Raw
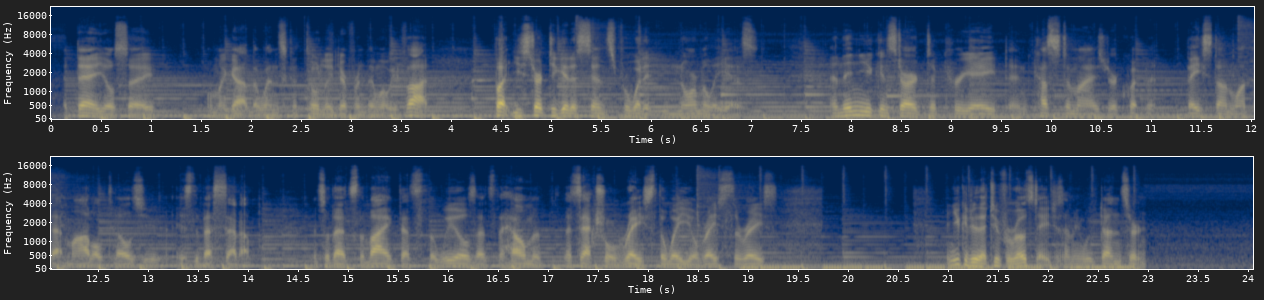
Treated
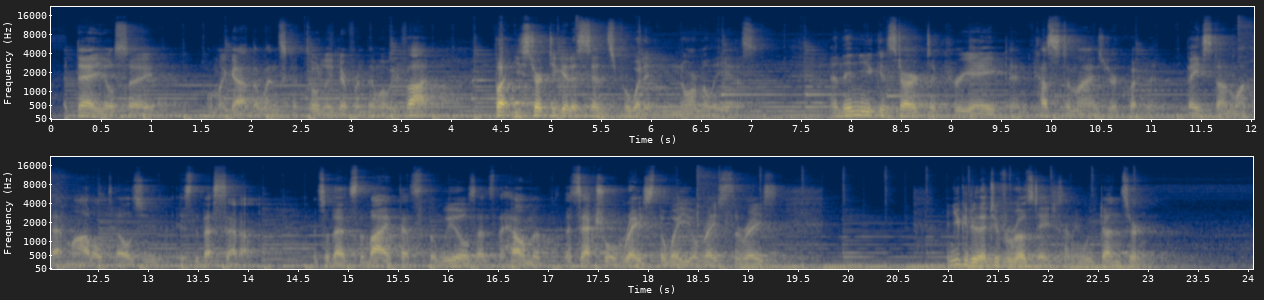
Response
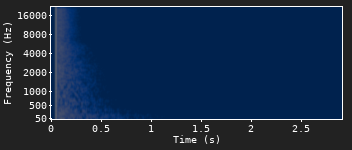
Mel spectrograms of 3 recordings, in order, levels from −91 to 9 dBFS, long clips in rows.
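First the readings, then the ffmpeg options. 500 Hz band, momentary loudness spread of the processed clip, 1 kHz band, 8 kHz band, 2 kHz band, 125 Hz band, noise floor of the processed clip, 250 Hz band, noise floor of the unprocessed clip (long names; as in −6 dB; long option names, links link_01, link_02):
0.0 dB, 12 LU, 0.0 dB, −0.5 dB, −0.5 dB, +0.5 dB, −38 dBFS, 0.0 dB, −43 dBFS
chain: -filter_complex "[1:a]atrim=start_sample=2205,asetrate=39249,aresample=44100[link_01];[0:a][link_01]afir=irnorm=-1:irlink=0"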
